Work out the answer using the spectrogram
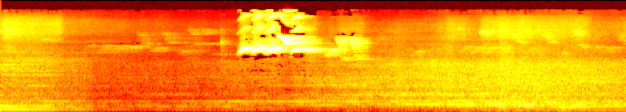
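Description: A Double-collared Seedeater gives one brief, high, rapid twittering phrase lasting about a second, over a steady low rumble of distant traffic.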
